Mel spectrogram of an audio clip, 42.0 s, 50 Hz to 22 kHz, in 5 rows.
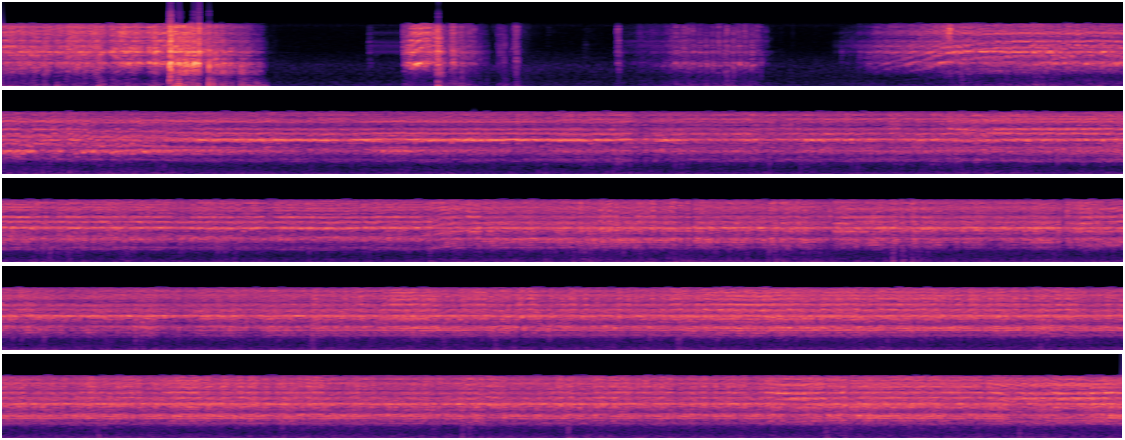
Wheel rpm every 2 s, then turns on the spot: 190, 30, 20, 100, 180, 170, 170, 180, 180, 170, 220, 230, 230, 230, 230, 230, 230, 240, 230, 230, 230.
none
